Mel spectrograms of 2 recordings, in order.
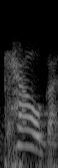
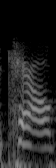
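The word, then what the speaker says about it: Keleg: little shanty on the Kelg, they called it, K-E-L-E-G. Does that sound right, Ilsa? E-G? Kelg? Anyway, that's how I pronounce it.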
